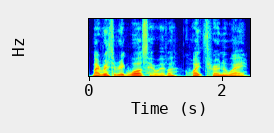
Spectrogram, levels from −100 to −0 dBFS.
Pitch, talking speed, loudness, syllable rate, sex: 110 Hz, 175 wpm, -19 LUFS, 5.8 syllables/s, male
